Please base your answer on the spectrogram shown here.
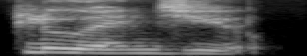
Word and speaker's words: Fluenzio: Fluenzio. Fluenzio. Gio, no Sio? No, no, Sio.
